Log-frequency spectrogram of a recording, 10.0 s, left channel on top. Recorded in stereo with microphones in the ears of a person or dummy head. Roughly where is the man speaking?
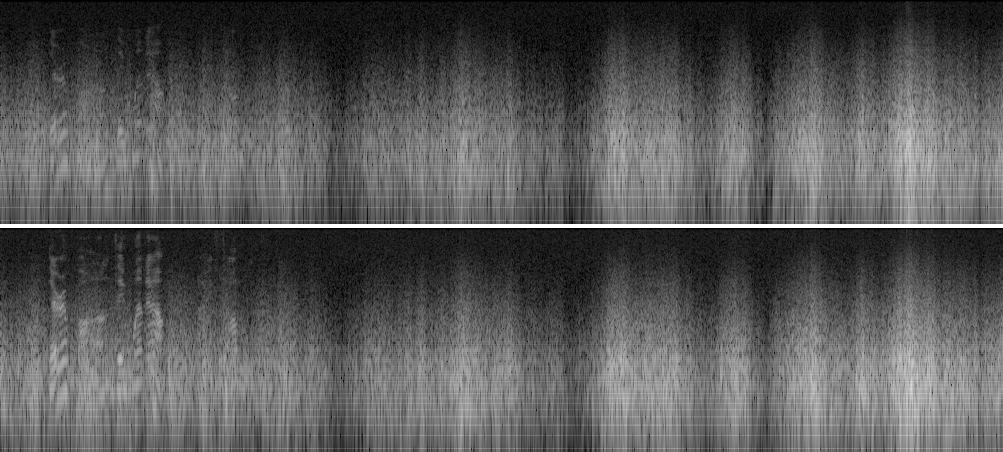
Right.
